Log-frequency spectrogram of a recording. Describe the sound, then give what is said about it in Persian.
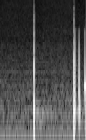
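Telephone line tones after a call drops: a few short electronic blips, then a steady, unbroken tone begins at the end, all clean against near silence. “فکر کنم تماسی اینا قطع شد.”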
